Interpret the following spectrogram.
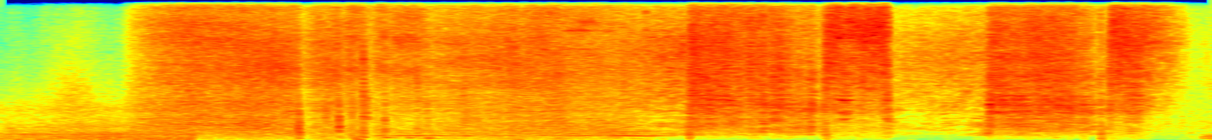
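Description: Automatic car wash running over a car, heard from inside the cabin with the window down: a loud, steady rushing hiss with a few knocks, and a faint steady whine about two seconds in.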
